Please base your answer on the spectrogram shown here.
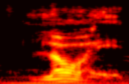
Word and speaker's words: Lloyd: Actually, it's pronounced Lloyd. All these years we've been saying it wrong.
